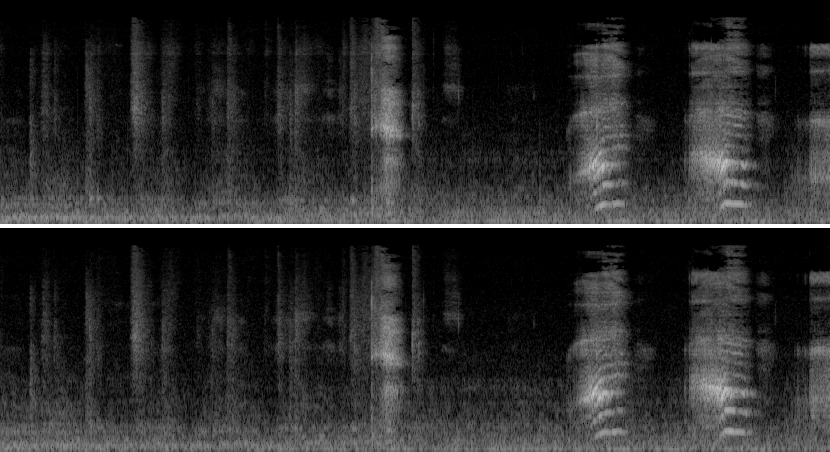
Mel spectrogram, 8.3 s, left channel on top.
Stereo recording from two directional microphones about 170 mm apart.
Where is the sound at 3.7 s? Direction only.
15° right (ahead or behind).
